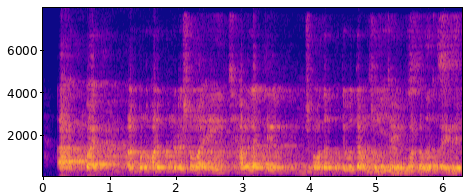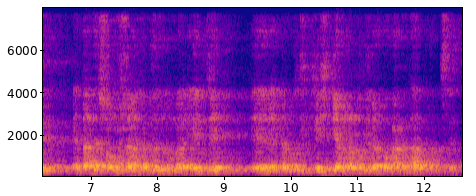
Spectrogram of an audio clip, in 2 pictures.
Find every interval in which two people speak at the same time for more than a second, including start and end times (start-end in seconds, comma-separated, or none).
4.9-6.2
